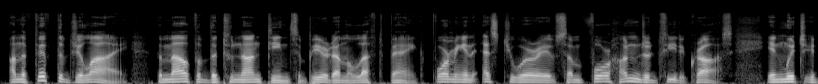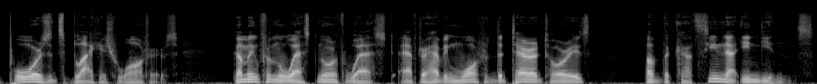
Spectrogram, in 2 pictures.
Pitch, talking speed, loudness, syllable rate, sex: 100 Hz, 165 wpm, -21 LUFS, 4.8 syllables/s, male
